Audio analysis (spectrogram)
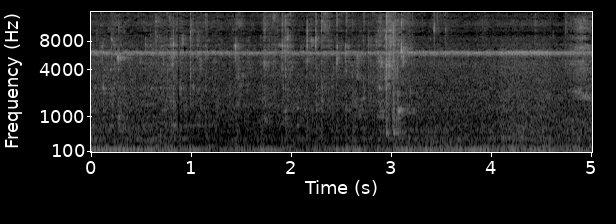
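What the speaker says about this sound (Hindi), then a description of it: "अब इसमें ठंडा पानी डाल लेंगे।" Cold water pouring steadily into raw mango juice, a continuous close splashing flow that runs alone throughout with no talk.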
